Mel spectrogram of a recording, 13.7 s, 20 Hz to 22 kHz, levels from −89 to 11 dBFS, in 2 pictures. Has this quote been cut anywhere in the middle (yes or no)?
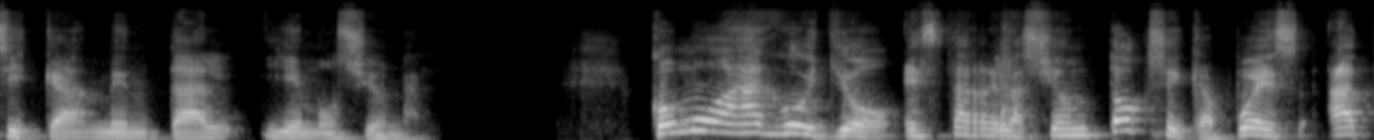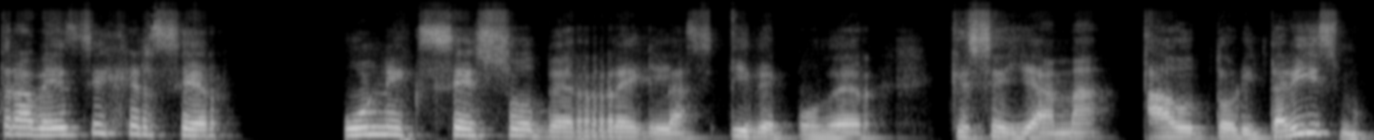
no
